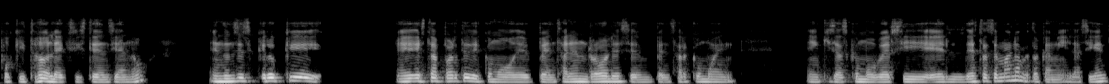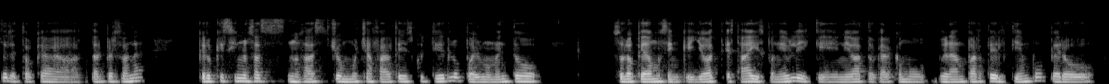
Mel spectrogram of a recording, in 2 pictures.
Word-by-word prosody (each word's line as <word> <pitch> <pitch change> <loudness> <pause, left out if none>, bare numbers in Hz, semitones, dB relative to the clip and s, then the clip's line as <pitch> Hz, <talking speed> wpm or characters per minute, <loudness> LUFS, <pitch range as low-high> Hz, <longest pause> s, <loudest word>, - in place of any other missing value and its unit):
poquito 120 +4 +1
la 120 - +5
existencia, 110 0 -3
¿no?, 115 - -3 0.6
entonces 135 +3 +4
creo 155 +1 +5
que 165 -2 +5 0.7
esta 140 +2 +2
parte 145 +2 +2
de 140 -3 +3
como 115 -3 -2
de 110 -1 0
pensar 115 +1 -2
en 125 0 +3
roles, 130 +1 +2
en 110 0 -3
pensar 115 +2 -6
como 125 -2 -2
en 115 -1 -6 0.7
en 115 -1 -5
quizás, 115 -3 -5
como 120 -3 0
ver 115 0 +1
si 120 -2 0
el 120 -1 -2
de 125 - -1
esta 140 +4 0
semana 175 +4 0
me 155 - -3
toca 120 -2 -6
a - - -4
mí 110 - -6
y - - -9
la 115 -1 -7
siguiente 140 +6 -1
le 125 - -1
toca 115 -2 -4
a 110 - -13
tal 120 +1 -3
persona, 130 +5 -1 0.5
creo 135 +1 +3
que 145 - -4
sí 150 - -4
nos 145 -1 +3
has 145 +1 -4
nos 125 -1 0
ha 125 - +3
hecho 130 +1 -1
mucha 125 0 0
falta 125 +1 -1
discutirlo, 135 +5 -1
por 120 -7 +1
el 115 - +1
momento 125 +2 +1 0.7
solo 125 0 +3
quedamos 130 0 +3
en 115 0 -2
que 115 - -3
yo 120 +2 +3
estaba 125 +1 0
disponible 125 +4 +2
y 130 -2 0
que 115 -2 -5
me 115 0 -2
iba 120 +1 +1
a 125 - -6
tocar 115 +1 -5
como 120 0 -4
gran 120 -2 0
parte 130 +3 +1
del 125 -2 0
tiempo, 135 +7 -1
pero 115 -2 0
125 Hz, 195 wpm, -20 LUFS, 115-135 Hz, 0.7 s, la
